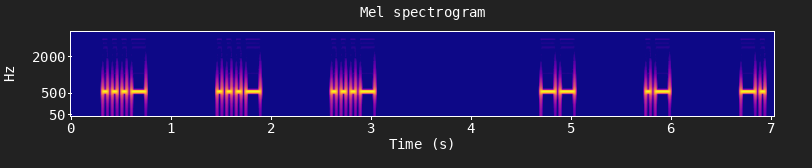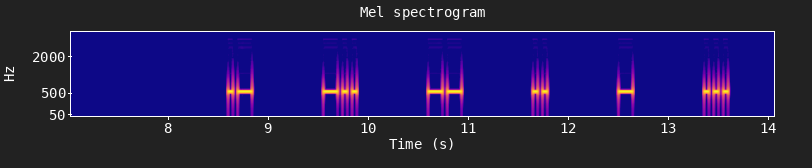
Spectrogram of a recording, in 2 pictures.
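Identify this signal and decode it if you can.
Morse code, heard as a keyed tone, about 25 wpm, spaced as for 10 wpm, 550 Hz. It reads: VVV MAN ADMITS
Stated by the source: Morse transmission of news headlines.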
